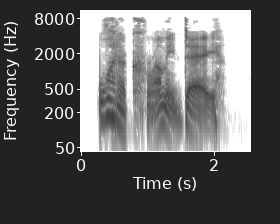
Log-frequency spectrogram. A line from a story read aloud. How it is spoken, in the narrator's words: moaned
